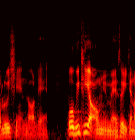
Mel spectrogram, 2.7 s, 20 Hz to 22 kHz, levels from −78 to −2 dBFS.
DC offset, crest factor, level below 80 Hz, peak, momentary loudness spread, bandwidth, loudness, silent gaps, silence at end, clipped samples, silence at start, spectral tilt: under 0.1%; 22 dB; -56 dBFS; -12 dBFS; 15 LU; 14.5 kHz; -33 LUFS; none; 0 s; under 0.1%; 0 s; -5.5 dB/octave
